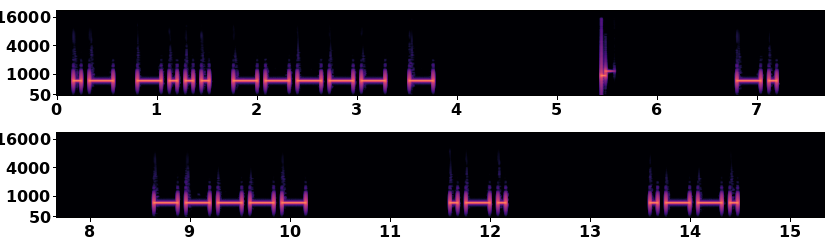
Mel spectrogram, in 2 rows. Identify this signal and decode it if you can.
Morse code, heard as a keyed tone, about 15 wpm, spaced as for 8 wpm, 700 Hz. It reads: AB0T N0RP
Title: USA Call Signs - 4 Characters - 6x Character Spacing - 15wpm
